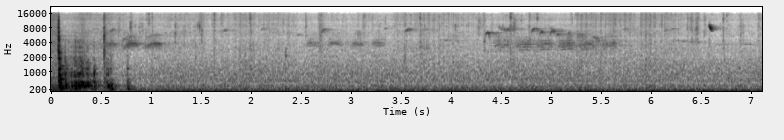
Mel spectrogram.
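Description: Small birds chirping faintly around hanging bird feeders: a scatter of short, high calls over a steady low background rumble. A brief loud bump or rustle at the very start is the loudest sound.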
